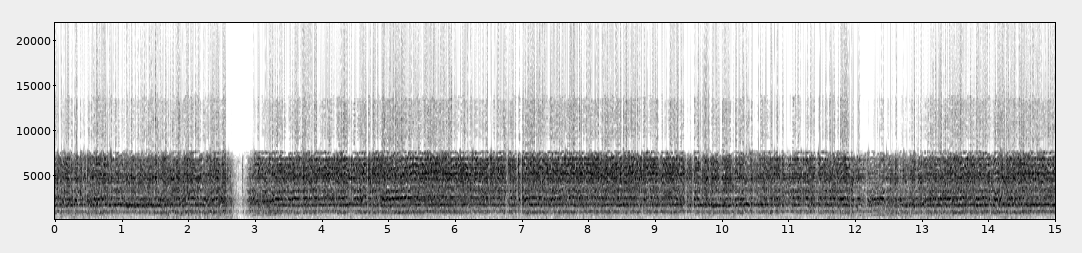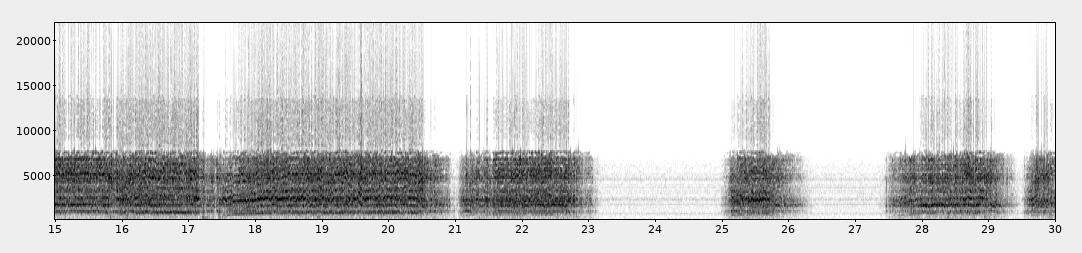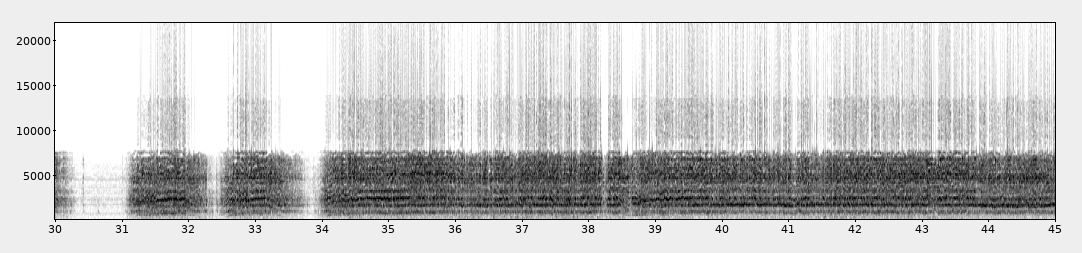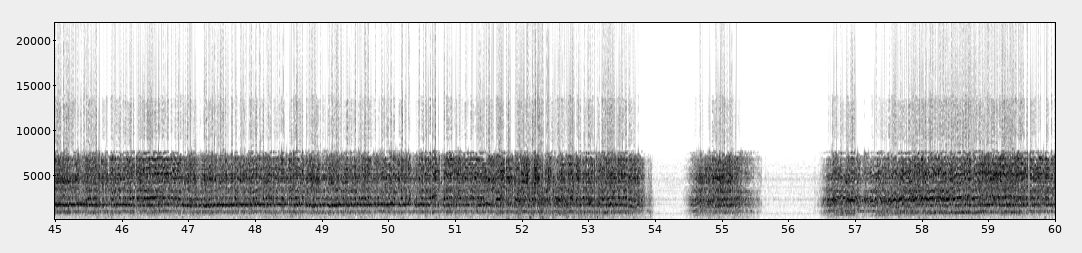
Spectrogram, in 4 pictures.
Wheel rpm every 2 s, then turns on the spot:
220, 180, 230, 240, 230, 220, 190, 230, 180, 200, 150, 120, 40, 30, 140, 70, 100, 180, 220, 210, 230, 230, 220, 220, 230, 230, 190, 70, 100, 220.
none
